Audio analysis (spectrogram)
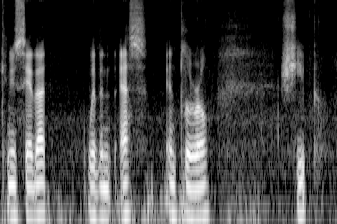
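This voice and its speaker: A man with a non-native accent and a bright, sharp tone speaks at a very slow pace. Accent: noticeable foreign. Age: 30s. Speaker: YouTuber answering viewer questions. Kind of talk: live stream Q&A reading chat. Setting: outdoors near farm animals. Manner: halting, many fillers.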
